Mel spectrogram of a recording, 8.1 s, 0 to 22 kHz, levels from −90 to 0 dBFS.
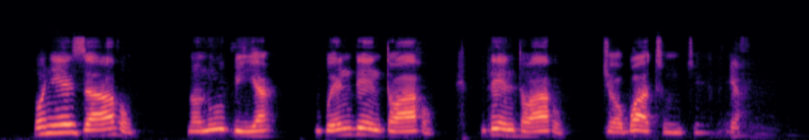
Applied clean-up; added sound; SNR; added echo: neural mask model DeepFilterNet 3.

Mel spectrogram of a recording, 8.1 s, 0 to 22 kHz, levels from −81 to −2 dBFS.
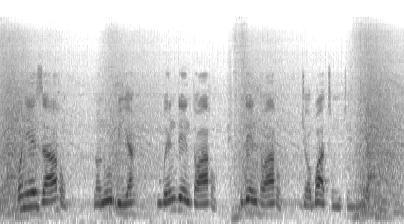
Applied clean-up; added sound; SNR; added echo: none; Accelerating, revving, vroom; 10 dB; none.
